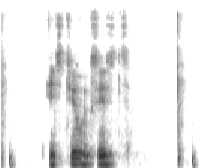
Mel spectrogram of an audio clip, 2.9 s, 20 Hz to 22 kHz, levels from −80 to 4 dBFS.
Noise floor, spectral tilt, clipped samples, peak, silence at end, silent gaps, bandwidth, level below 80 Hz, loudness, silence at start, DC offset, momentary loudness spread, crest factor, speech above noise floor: -79 dBFS; -5.5 dB/octave; under 0.1%; -2 dBFS; 0.3 s; none; 17 kHz; -64 dBFS; -23 LUFS; 0.05 s; under 0.1%; 21 LU; 24 dB; 58 dB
